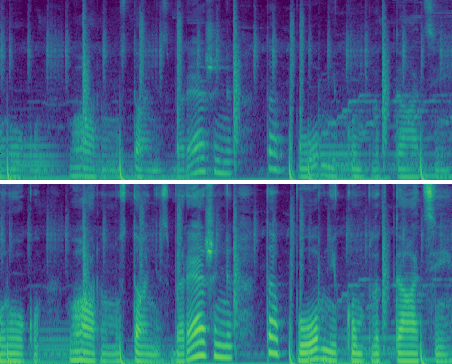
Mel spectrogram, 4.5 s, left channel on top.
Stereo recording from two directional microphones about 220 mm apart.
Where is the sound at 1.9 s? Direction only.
40° right (ahead or behind).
